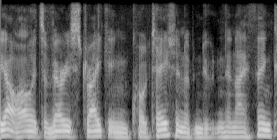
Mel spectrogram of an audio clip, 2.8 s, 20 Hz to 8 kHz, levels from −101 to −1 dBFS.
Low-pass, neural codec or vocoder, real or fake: 7.2 kHz; none; real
